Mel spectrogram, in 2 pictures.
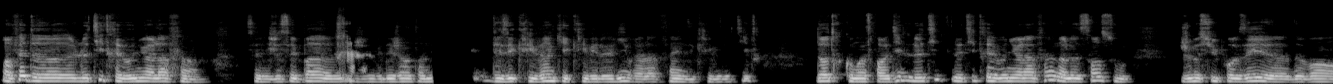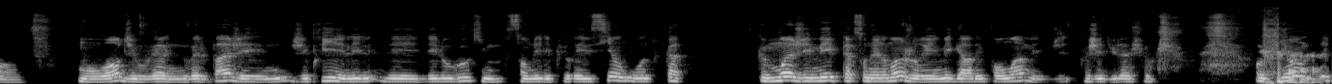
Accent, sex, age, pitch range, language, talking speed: French, male, 30-49, 135-165 Hz, French, 220 wpm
